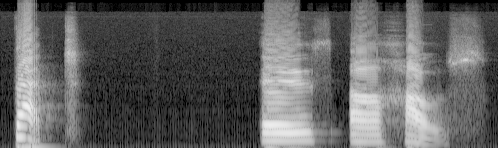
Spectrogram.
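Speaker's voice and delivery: very slow, word by word; slow model reading. Shown as a demonstration. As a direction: drag each word so pupils can follow. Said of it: "Read this with, with me".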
